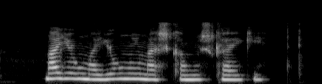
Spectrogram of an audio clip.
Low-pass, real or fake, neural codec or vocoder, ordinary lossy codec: 7.2 kHz; fake; codec, 24 kHz, 6 kbps, HILCodec; MP3, 64 kbps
